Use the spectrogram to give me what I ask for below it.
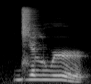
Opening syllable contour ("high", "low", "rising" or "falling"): high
